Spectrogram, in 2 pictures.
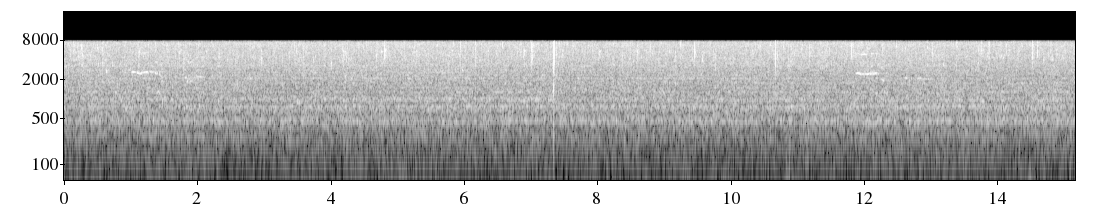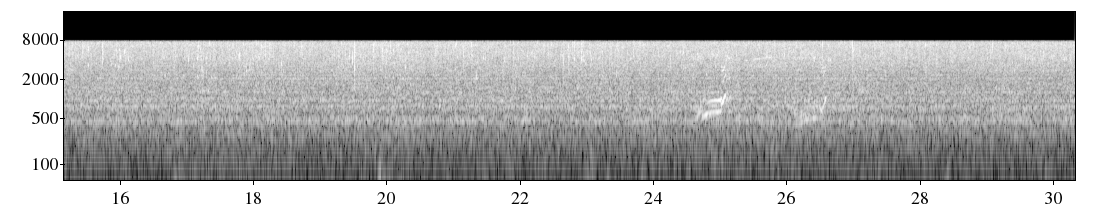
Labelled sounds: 1.0	1.4	killer whale, offshore, 2.4 to 2.7 kHz
11.9	12.3	killer whale, offshore, 2.4 to 2.6 kHz
24.8	25.2	killer whale, offshore, 0.84 to 1.2 kHz

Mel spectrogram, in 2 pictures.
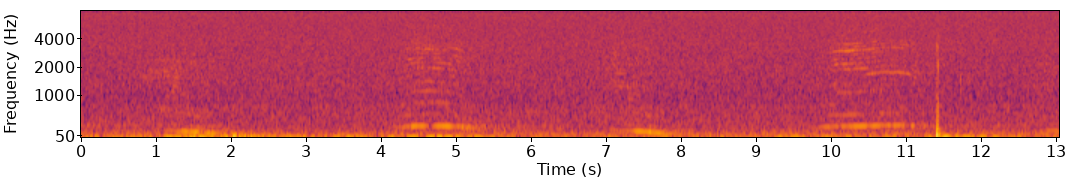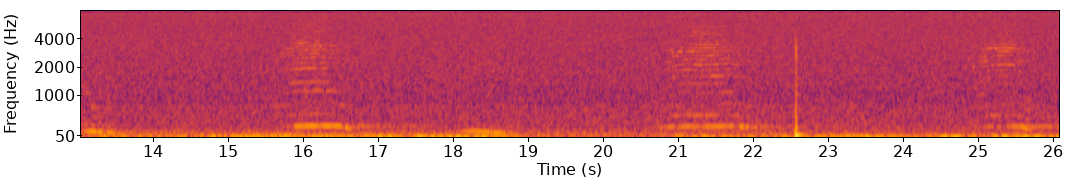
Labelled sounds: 4.4	5.7	humpback whale, 1.1 to 3.2 kHz
10.0	11.1	humpback whale, 1.6 to 3.6 kHz
15.8	16.3	humpback whale, 1.3 to 3.6 kHz
21.0	21.6	humpback whale, 1.5 to 3.6 kHz
25.1	25.6	humpback whale, 2.1 to 3.5 kHz

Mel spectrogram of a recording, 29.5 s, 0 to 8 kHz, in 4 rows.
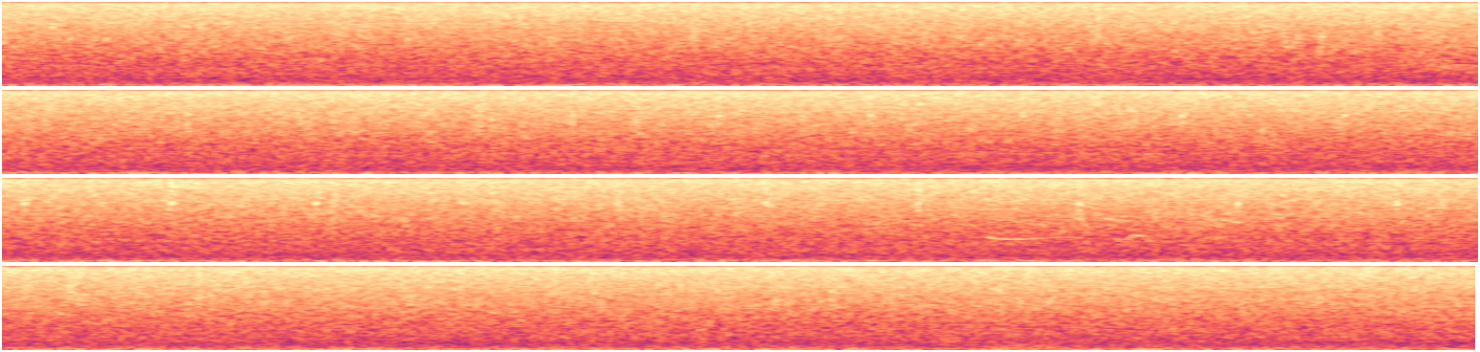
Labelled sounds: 19.7	20.0	killer whale, 0.80 to 0.93 kHz

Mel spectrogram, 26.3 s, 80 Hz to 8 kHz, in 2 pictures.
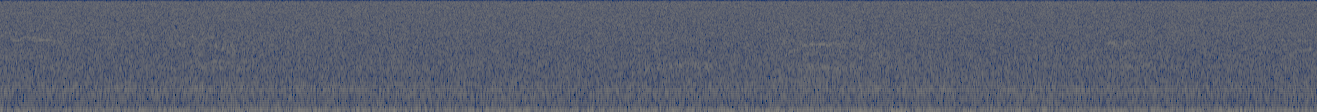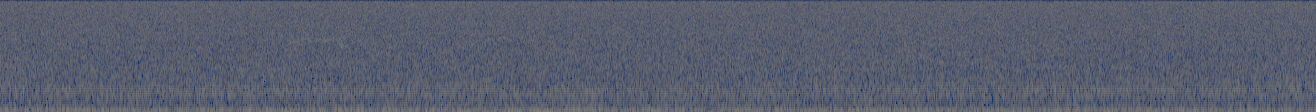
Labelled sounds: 8.0	8.3	killer whale, offshore, 2.5 to 2.7 kHz

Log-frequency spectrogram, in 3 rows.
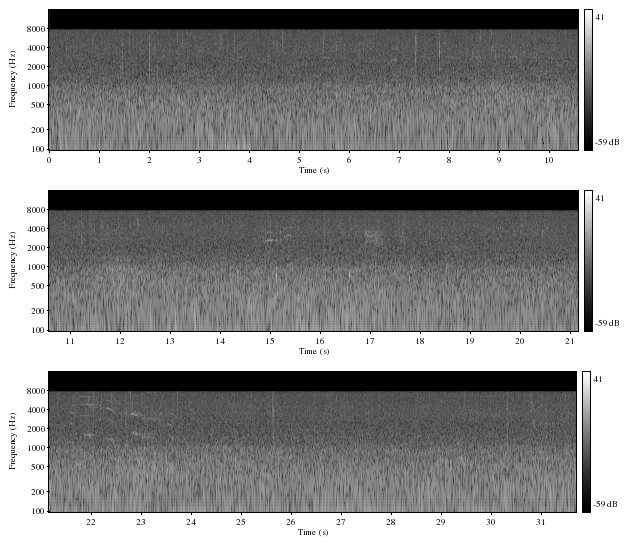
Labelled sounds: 14.8	15.2	Pacific white-sided dolphin, 2.4 to 2.8 kHz
16.9	17.2	Pacific white-sided dolphin, 2.3 to 3.7 kHz
21.8	22.1	Pacific white-sided dolphin, 3.1 to 6.5 kHz
22.8	23.1	Pacific white-sided dolphin, 3.2 to 3.6 kHz

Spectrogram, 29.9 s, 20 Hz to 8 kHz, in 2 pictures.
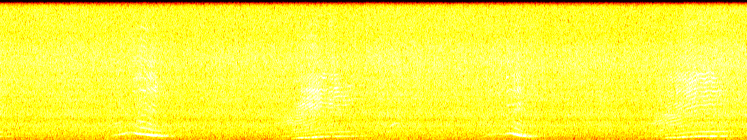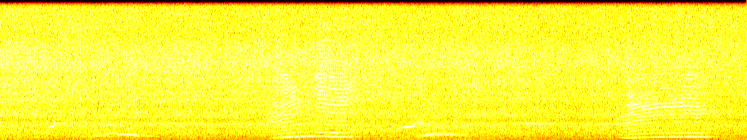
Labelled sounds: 2.7	3.2	humpback whale, 0.91 to 3.2 kHz
5.6	7.0	humpback whale, 0.97 to 3.0 kHz
10.1	10.4	humpback whale, 2.8 to 3.0 kHz
13.1	13.4	humpback whale, 1.1 to 1.2 kHz
13.7	14.5	humpback whale, 1.8 to 3.9 kHz
15.9	16.3	humpback whale, 0.78 to 1.1 kHz
20.3	21.0	humpback whale, 1.0 to 2.2 kHz
21.3	21.9	humpback whale, 2.0 to 3.0 kHz
23.0	23.5	humpback whale, 0.78 to 1.1 kHz
25.3	25.7	humpback whale, 0.91 to 1.1 kHz
27.4	29.1	humpback whale, 1.1 to 3.8 kHz

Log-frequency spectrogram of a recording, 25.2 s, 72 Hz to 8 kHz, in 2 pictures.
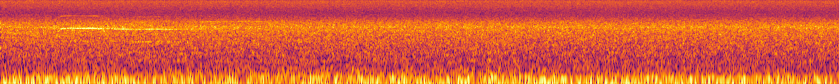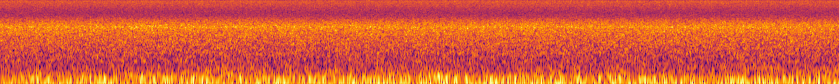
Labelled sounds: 0.0	4.2	killer whale, Bigg's (transient), 1.3 to 1.9 kHz

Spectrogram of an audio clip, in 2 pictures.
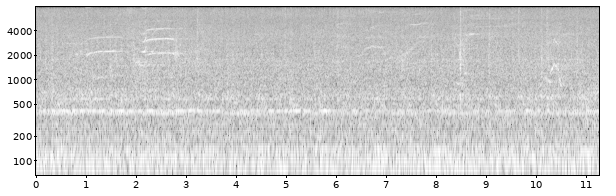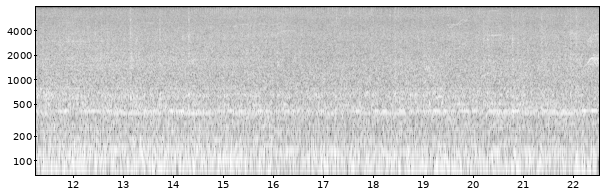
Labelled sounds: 0.9	2.9	killer whale, southern resident, 1.1 to 5.1 kHz
7.4	7.8	killer whale, southern resident, 3.9 to 5.4 kHz
10.0	10.5	killer whale, southern resident, 0.62 to 3.7 kHz

